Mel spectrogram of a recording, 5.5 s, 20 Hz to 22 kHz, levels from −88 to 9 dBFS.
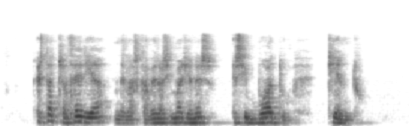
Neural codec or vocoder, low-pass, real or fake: none; 7.2 kHz; real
